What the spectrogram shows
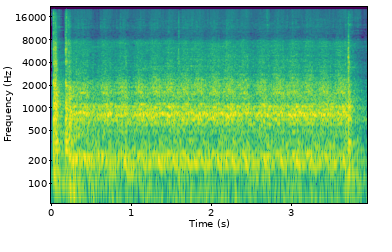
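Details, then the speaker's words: Classic Ford engine on its first start attempt in years. A laboured, dragging starter churn with slow, sluggish compression beats for about four seconds: very slow cranking. "that couldn't crank any slower that's definitely not what we want to be doing"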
